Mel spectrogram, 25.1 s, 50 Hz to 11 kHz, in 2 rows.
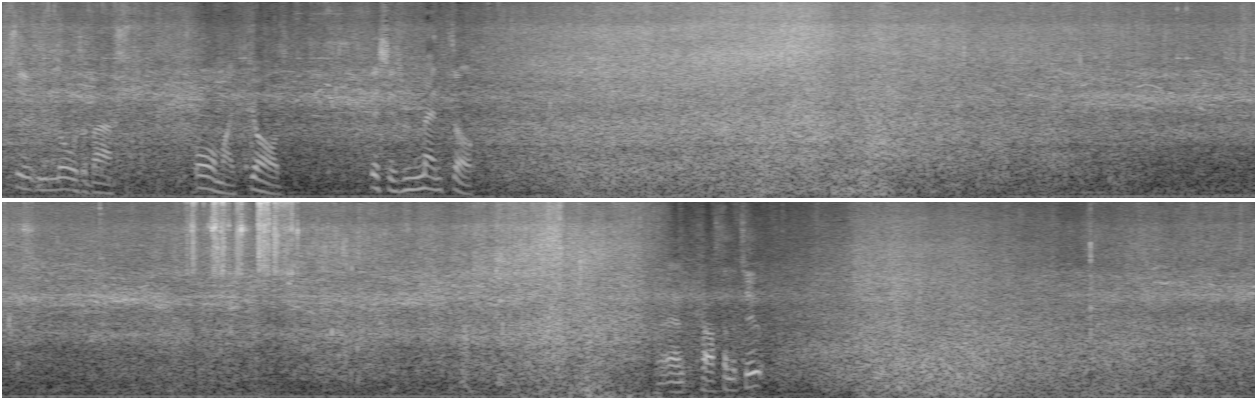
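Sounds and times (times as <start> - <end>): surf washing over rocks: 0.0 - 2.9, 3.7 - 13.2.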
